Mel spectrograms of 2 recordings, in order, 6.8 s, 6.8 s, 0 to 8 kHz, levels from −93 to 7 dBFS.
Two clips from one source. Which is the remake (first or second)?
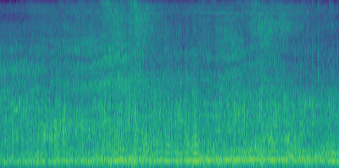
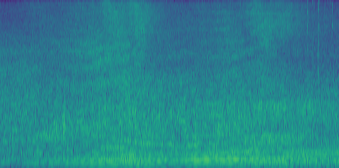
first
